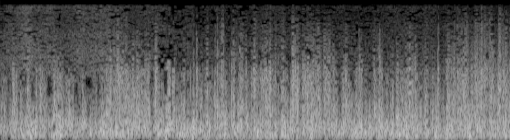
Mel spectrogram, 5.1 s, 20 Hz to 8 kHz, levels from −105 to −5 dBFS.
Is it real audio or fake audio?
real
